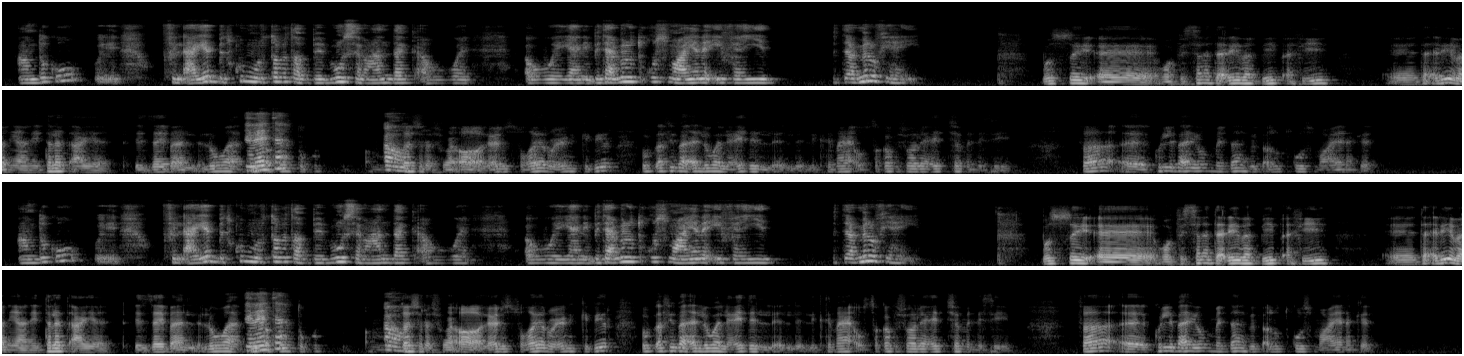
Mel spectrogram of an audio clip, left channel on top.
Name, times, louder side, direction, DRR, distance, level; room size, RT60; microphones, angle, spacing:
voice 1, 0.2-7.7 8.4-9.1 17.0-17.4 18.4-18.6, left 2 dB, 5° left, 1.2 m, -27 dB
voice 2, 9.9-13.2 13.8-15.6 15.9-17.5 18.2-28.3, right 3 dB, 65° right, 0.7 m, -30 dB
4.5 x 4.0 x 2.6 m
head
